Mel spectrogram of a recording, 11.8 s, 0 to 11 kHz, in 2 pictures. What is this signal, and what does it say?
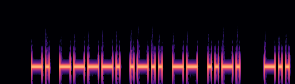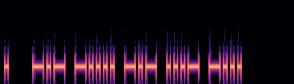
Morse code, heard as a keyed tone, about 17 wpm, 700 Hz. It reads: N9LMF DE K6KVB
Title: USA Callsign DE Callsign - 5 Characters - 17wpm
